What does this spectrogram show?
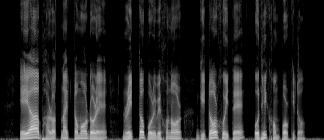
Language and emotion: Assamese, neutral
